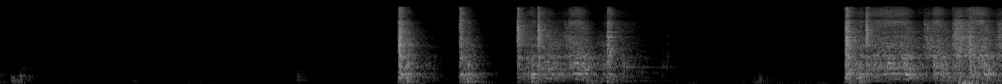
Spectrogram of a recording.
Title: What could be the problem Here! Crank but no start [Check the Description for Answer]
